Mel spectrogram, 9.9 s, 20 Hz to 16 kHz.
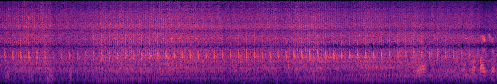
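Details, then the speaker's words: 2008 Nissan Frontier 2.5 diesel, 187,886 km, slow to start: hard metallic knock roughly three per second at idle, striking hard when throttle is blipped and released; head gasket blown between cylinders. "ela lo quando se acelera e solta ela bate muito forte ele fica mesmo barulho"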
